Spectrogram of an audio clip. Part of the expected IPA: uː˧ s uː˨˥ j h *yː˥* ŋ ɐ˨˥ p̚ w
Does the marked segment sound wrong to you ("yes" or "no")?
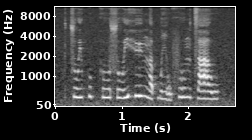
no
